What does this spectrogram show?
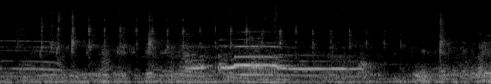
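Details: Pelung rooster at a crowing contest, the LPN Cup final in Indonesia; one long drawn-out crow rising then holding a smooth sustained tone for nearly two seconds before falling, over crowd chatter and background noise.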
